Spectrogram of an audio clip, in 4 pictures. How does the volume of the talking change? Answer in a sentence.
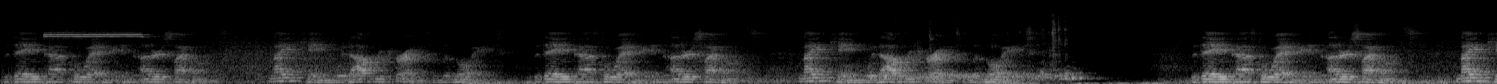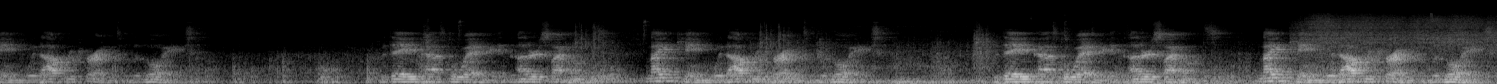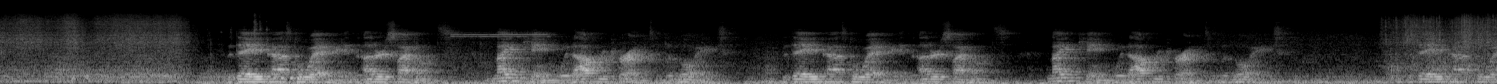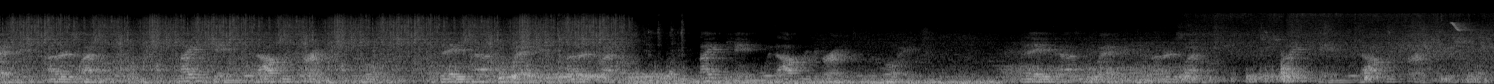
The volume of the talking goes up, then down.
